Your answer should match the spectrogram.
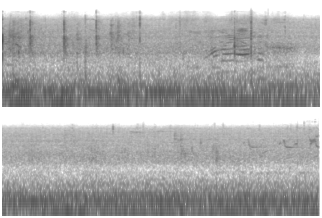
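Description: Steady low wind rumble on a helmet-mounted GoPro's microphone, with a short distant shout about two seconds in.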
